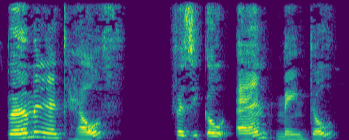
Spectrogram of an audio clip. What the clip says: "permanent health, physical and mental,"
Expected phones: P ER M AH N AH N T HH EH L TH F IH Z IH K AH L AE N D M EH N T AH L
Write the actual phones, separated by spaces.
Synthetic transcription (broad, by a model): P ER M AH N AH N T HH EH L TH F IH Z IH K AH L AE N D M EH N T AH L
